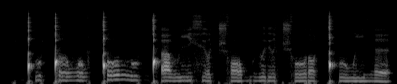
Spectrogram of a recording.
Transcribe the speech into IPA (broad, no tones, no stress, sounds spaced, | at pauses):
ǃʼ u ǃ ɤ v o v ǃ o ɦ u ǃʼ a v i xʲ ɔ t͡ʃʰ ɔ bʱ ɯ ɾʲ ɤ t͡ʃʰ o ɾ ɔ ǃʰ u w i ɦ ɛ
